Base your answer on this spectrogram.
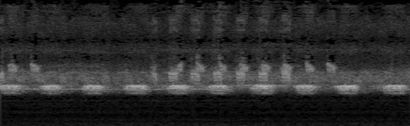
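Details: Autumn crickets and companion insects in chorus, producing a bright continuous high trill overlaid with evenly spaced chirps roughly twice per second, no other sounds intruding.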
